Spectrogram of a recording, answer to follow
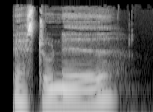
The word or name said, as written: bastonade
